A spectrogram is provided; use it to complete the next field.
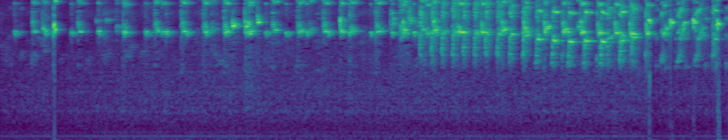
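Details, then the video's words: Young lovebird singing in gacor style, chattering nonstop: scratchy high chirps give way after three seconds to a fast, dense run of rapid buzzy notes, with a steady low hum underneath. "Love Bird Gacor anakan"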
